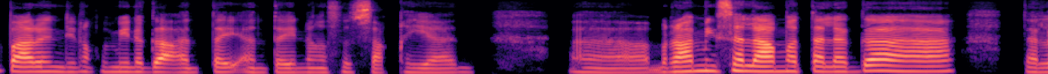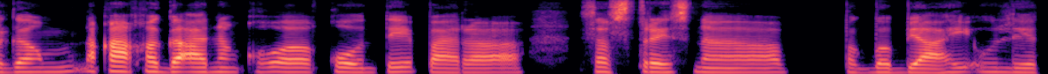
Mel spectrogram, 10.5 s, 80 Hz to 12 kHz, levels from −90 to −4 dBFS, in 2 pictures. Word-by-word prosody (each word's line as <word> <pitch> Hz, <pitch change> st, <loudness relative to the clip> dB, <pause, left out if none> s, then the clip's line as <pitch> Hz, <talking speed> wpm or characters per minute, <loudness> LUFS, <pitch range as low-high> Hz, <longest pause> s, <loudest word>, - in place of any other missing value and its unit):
para 215 Hz, -3 st, +3 dB
hindi 205 Hz, -1 st, -8 dB
na 210 Hz, -, -11 dB
kami 205 Hz, 0 st, -7 dB
nag-aantay-antay 185 Hz, -1 st, -3 dB
ng 180 Hz, -1 st, -10 dB
sasakyan. 180 Hz, -1 st, -2 dB, 0.6 s
Ah, 175 Hz, -1 st, -8 dB
maraming 220 Hz, +4 st, +2 dB
salamat 225 Hz, -2 st, +6 dB
talaga 220 Hz, +2 st, +1 dB
ha. 225 Hz, -2 st, +4 dB, 0.4 s
Talagang 195 Hz, +1 st, -4 dB
nakakagaan 205 Hz, -3 st, +4 dB
ng 190 Hz, -, -16 dB
ko 195 Hz, -1 st, -1 dB
konti 200 Hz, +2 st, -3 dB
para 180 Hz, -1 st, -1 dB, 0.3 s
sa 205 Hz, -3 st, -2 dB
stress 190 Hz, 0 st, +4 dB
na 180 Hz, -1 st, -3 dB, 0.3 s
pagbibiyahe 180 Hz, 0 st, -2 dB
ulit. 185 Hz, -2 st, -8 dB
195 Hz, 130 wpm, -25 LUFS, 180-210 Hz, 0.6 s, salamat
